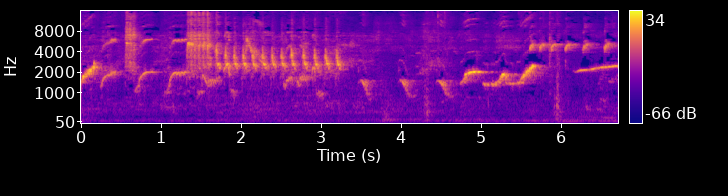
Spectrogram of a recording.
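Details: White-rumped shama from Bahorok with black legs singing: clear whistled rising phrases, a fast rattling trill of repeated notes, then upward-slurred whistles and high thin notes, loud and varied throughout.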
